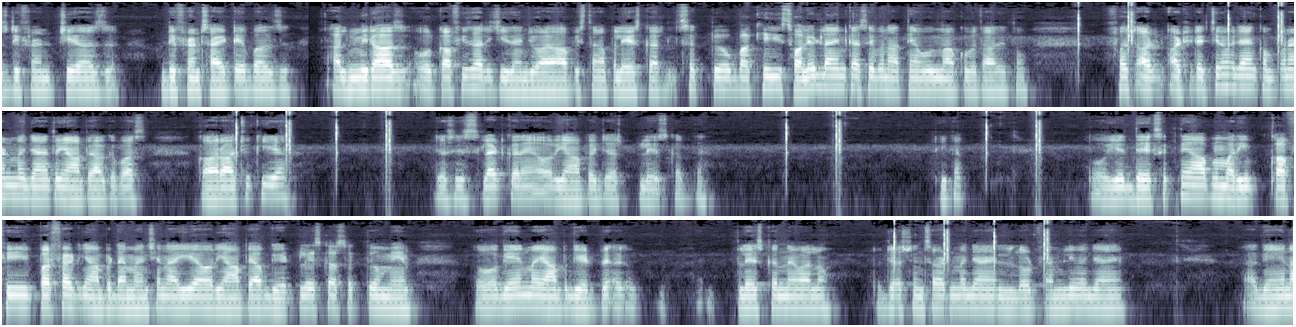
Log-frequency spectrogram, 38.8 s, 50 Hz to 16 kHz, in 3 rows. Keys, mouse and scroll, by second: 1.2-1.6 scroll down 1, 2.6 scroll, 4.0-4.4 scroll down 1, 6.1-6.4 scroll up 1, 11.2 click, 15.4 click, 21.2 click, 23.6 scroll down 1, 24.0 scroll up 1, 26.9-27.3 scroll down 1, 27.7 scroll up 1, 35.0 click.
